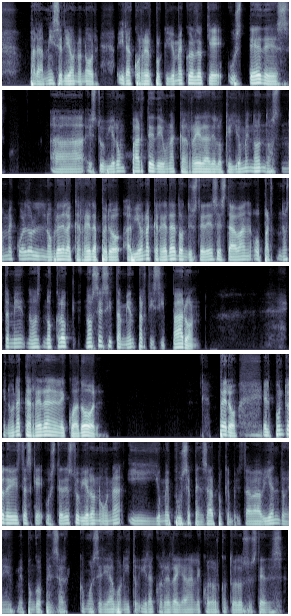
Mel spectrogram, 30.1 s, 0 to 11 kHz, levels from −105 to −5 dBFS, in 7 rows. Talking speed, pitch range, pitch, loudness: 190 wpm, 100-130 Hz, 115 Hz, -25 LUFS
